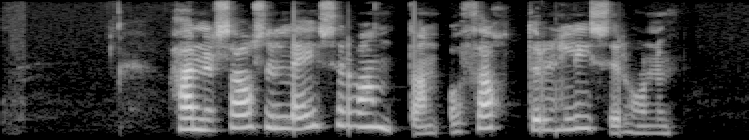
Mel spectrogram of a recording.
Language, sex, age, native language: Icelandic, female, 40-49, Icelandic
